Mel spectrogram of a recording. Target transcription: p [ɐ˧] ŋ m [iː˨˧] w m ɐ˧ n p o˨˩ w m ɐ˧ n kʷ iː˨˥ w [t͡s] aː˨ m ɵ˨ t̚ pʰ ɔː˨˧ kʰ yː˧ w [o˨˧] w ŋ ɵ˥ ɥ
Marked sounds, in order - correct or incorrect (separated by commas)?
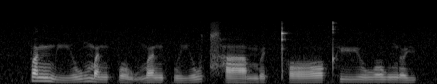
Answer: incorrect, incorrect, incorrect, incorrect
